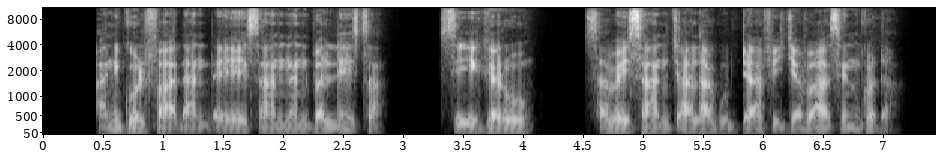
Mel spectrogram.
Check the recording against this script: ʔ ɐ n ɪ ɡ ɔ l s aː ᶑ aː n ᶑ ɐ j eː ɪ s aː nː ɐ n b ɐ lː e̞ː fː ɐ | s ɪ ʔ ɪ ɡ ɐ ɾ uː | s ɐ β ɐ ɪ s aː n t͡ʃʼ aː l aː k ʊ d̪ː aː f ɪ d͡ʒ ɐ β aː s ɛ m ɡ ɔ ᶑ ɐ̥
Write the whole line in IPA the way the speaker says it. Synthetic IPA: ʔ ɐ n ɪ ɡ ɔ l f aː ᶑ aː n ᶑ ɐ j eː ɪ s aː nː ɐ n b ɐ lː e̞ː sː ɐ | s ɪ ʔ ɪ ɡ ɐ ɾ uː | s ɐ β ɐ ɪ s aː n t͡ʃʼ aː l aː ɡ ʊ d̪ː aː f ɪ d͡ʒ ɐ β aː s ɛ ŋ ɡ ɔ ᶑ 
